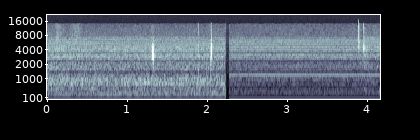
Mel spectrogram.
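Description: Faint steady electrical hum with a light hiss: room tone. The hum drops slightly at a sudden cut about two seconds in.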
